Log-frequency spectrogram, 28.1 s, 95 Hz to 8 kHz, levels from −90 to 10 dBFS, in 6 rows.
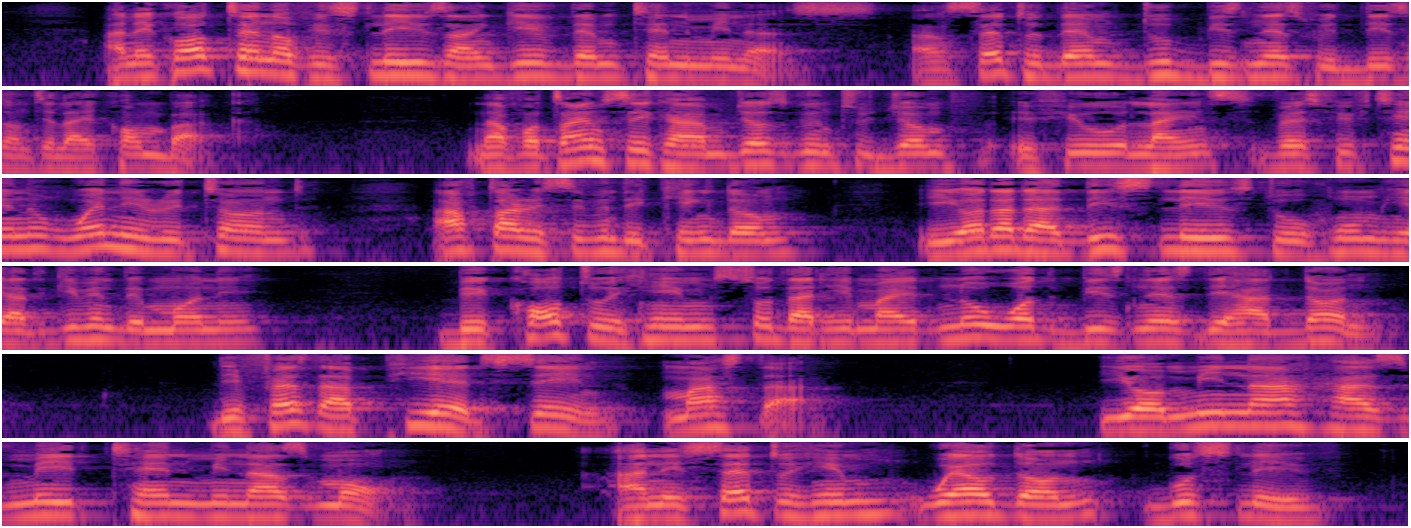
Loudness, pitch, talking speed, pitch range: -19 LUFS, 150 Hz, 195 wpm, 140-165 Hz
